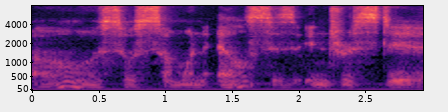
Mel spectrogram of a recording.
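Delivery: extremely deep near-whisper, hushed. Retelling the reply Peony hears, in an abysmally deep voice. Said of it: "you hear like an abysmally deeper voice respond".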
